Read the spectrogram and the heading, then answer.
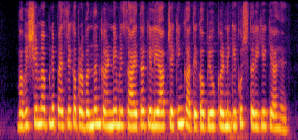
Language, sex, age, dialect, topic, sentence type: Hindi, female, 18-24, Hindustani Malvi Khadi Boli, banking, question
